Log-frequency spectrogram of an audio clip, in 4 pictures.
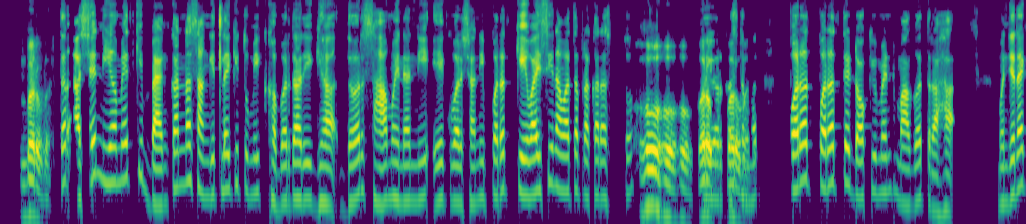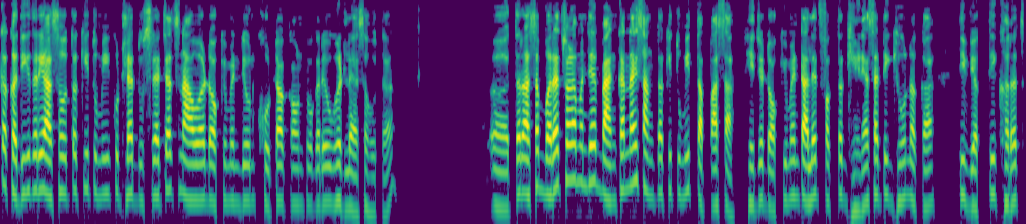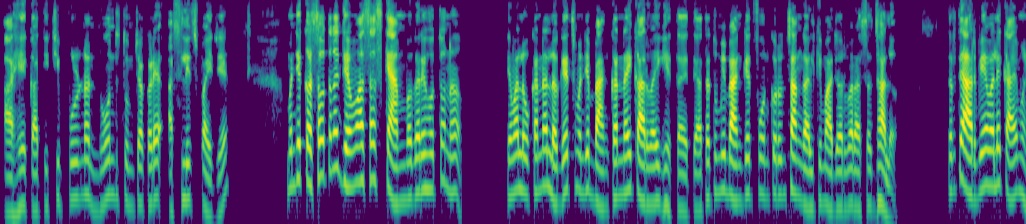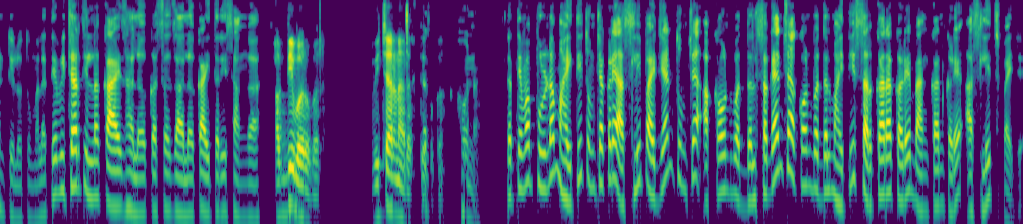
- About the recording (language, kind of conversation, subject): Marathi, podcast, डिजिटल पेमेंट्स वापरताना तुम्हाला कशाची काळजी वाटते?
- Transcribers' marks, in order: in English: "नो युवर कस्टमर"; in English: "स्कॅम"; tapping; other background noise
